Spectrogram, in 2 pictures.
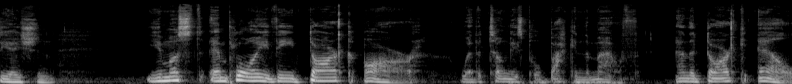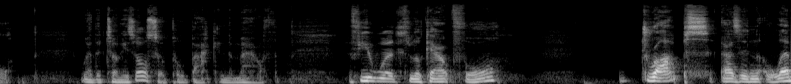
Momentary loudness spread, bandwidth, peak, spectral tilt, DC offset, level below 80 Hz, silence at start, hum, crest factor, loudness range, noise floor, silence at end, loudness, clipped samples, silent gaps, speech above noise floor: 18 LU; 18 kHz; 0 dBFS; -5.5 dB/octave; under 0.1%; -52 dBFS; 0 s; none; 22 dB; 8 LU; -59 dBFS; 0 s; -22 LUFS; under 0.1%; none; 36 dB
